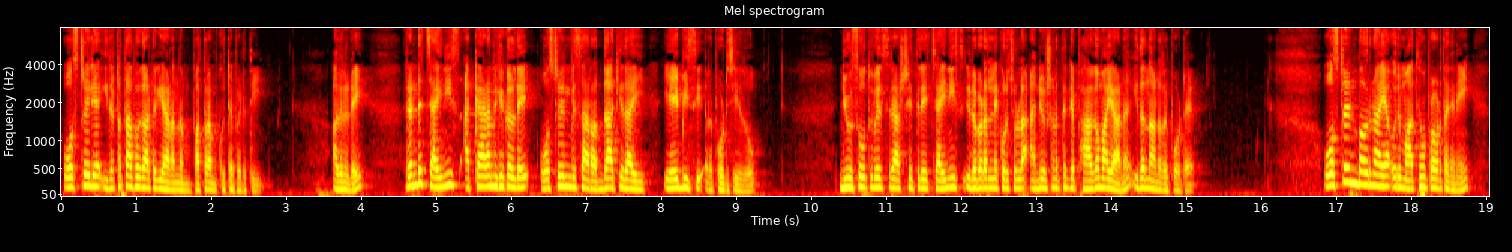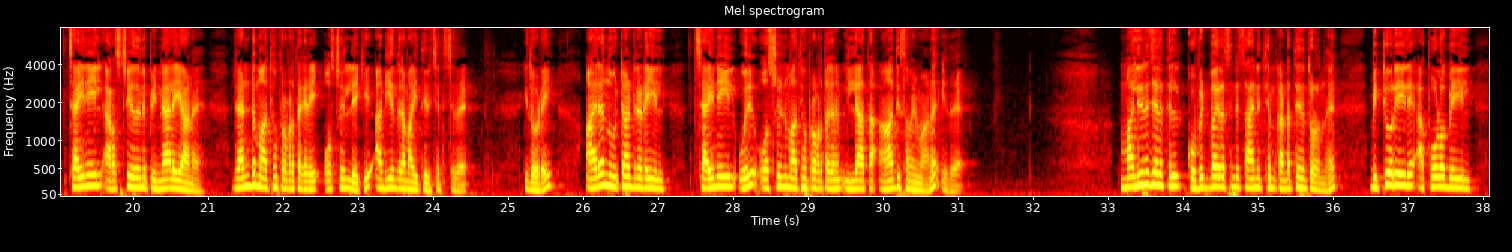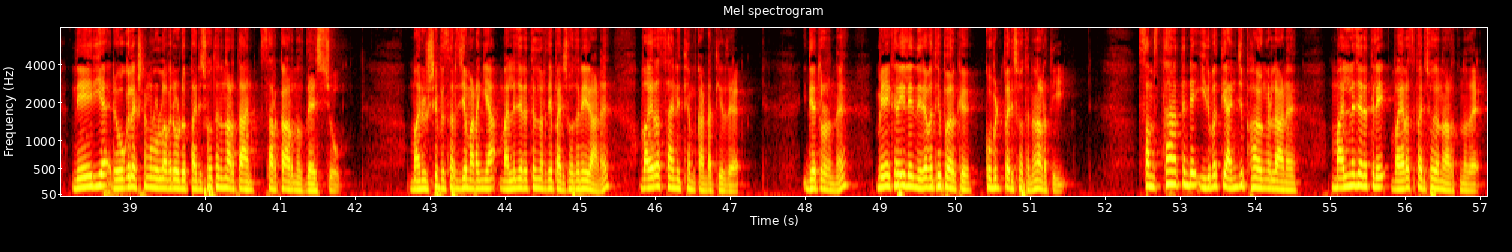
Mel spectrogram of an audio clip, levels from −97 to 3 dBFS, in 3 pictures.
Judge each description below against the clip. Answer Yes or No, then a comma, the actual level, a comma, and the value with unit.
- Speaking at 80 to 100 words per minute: Yes, average, 90 wpm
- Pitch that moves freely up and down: No, average, 4.3 semitones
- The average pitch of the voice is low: No, medium, 160 Hz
